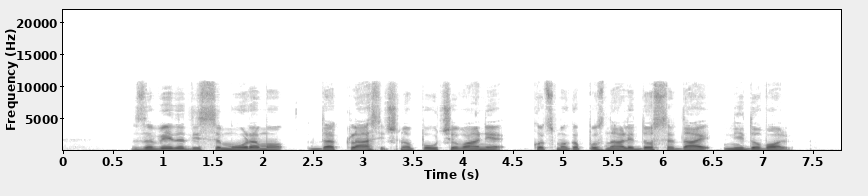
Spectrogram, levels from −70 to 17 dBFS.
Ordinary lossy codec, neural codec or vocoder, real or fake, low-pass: AAC, 48 kbps; none; real; 10.8 kHz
